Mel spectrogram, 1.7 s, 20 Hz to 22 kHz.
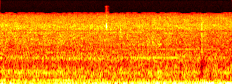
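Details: Mitsubishi Lancer 9 after a Euro 2 chip tune: low, steady rumble, settling into a clean, even idle with no misses, knocks or rattles. It initially would not start because the immobilizer had originally been disabled; it now starts with no warning lights.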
